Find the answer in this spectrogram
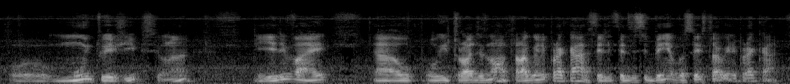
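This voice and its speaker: Audible room echo colors the recording. The man speaking uses lively intonation. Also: fairly low pitch for a man, moderate pace. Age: 60s. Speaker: religious teacher. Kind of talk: lecture. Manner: halting.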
